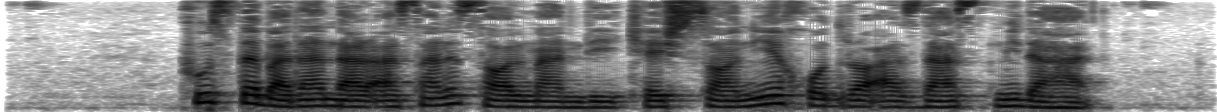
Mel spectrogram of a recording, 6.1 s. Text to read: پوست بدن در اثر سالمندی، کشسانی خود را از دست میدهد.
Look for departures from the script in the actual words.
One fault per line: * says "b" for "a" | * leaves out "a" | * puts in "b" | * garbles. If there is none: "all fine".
all fine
